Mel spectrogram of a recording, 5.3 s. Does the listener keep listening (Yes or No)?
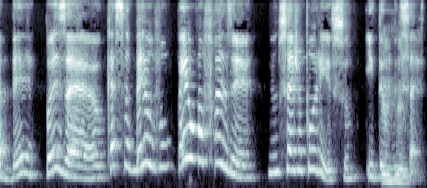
No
